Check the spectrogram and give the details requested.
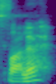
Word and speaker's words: Salah: Uh Salah, I hope I'm pronouncing your name correctly. Yes. Hi. Good afternoon, Mr. Anand and everyone. Yes, it's Salah. That's correct. First of all, thank you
